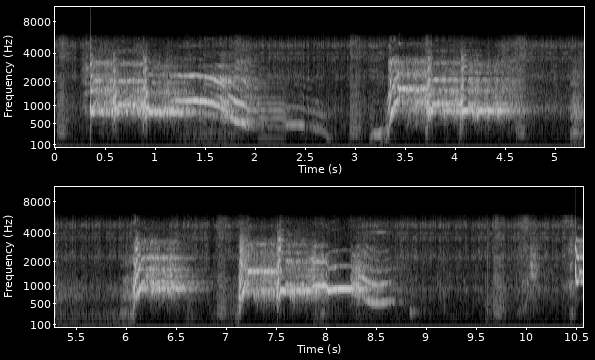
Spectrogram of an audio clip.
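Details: Pet dogs indoors, one barking to get the ball and another whining because it is held back from its playmate; bursts of yelping barks and falling whines come in four clusters with quieter gaps between.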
